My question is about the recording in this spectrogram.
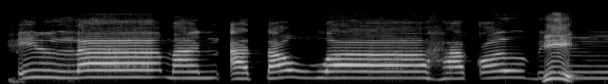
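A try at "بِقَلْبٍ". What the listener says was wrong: Bi-nya ketinggalan. Biqalbin. Iya, hanya pendek.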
